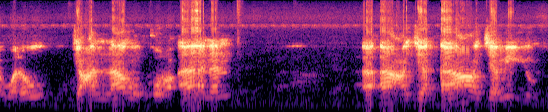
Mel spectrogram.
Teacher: اس کا پہلا حمزہ تحقیق سے اور دوسرا حمزہ ذرا نرم کر کے پڑھا جائے گا ، اس نرم کر کے پڑھنے کو تسہیل کہتے ہیں اور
